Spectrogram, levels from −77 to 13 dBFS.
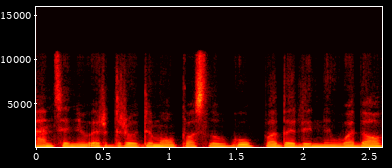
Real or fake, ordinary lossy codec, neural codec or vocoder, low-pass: fake; MP3, 96 kbps; codec, 16 kHz in and 24 kHz out, 0.6 kbps, FocalCodec, streaming, 2048 codes; 10.8 kHz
